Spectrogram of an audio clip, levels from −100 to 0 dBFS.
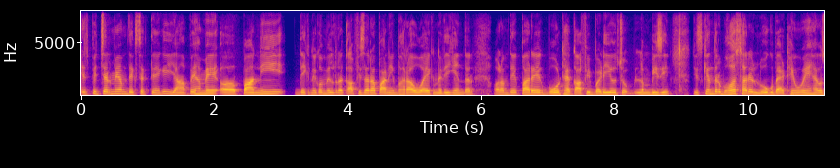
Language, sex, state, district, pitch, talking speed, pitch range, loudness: Hindi, male, Uttar Pradesh, Ghazipur, 165 Hz, 270 wpm, 155-180 Hz, -19 LUFS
